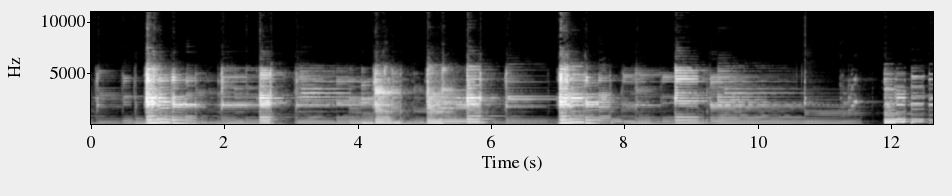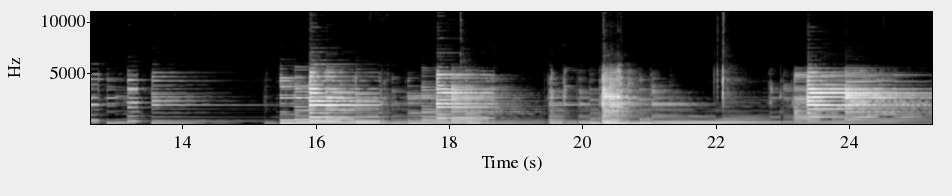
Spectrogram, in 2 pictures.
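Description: Telecaster-style electric guitar played through the clean channel of a Blackstar HT-5R MkII 5-watt valve combo amp: chords struck and left to ring, with picked single notes between them and a quieter stretch of held notes about halfway through.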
